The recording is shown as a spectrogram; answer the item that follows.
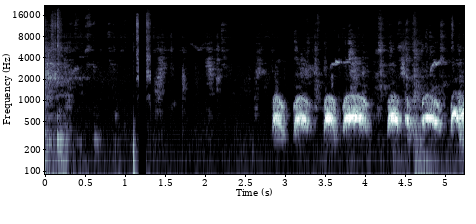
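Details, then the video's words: A cuckoo in nature gives soft, low hooting notes in a quick series of roughly paired 'cu-coo' phrases, with faint high chirps from other birds in the background. "Cuckoo Bird Sound"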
